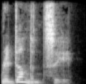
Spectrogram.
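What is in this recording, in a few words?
"redundancy", English, British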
